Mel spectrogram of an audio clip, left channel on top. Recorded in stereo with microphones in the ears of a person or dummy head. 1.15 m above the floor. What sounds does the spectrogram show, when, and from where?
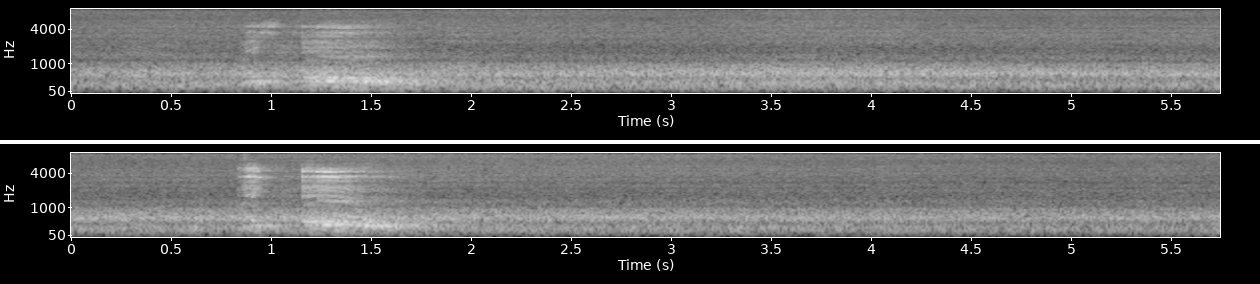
0.8 s throat clearing: 50° right (ahead or behind), 4 m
